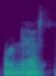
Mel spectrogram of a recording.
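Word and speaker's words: honest: For example, an ऑनेस्ट मैन, ऑनेस्ट ओ की आवाज दे रहा है, ठीक है ना, एच इधर साइलेंट है तो इसलिए एन ऑनेस्ट मैन, तो हम लोगों ने एन पुट किया है।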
